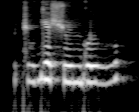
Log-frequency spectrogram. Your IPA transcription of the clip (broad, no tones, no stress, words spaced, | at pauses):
cṳɡʲæ ʃy ŋɡulṳ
